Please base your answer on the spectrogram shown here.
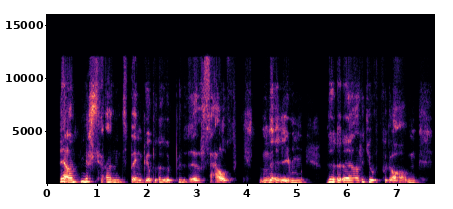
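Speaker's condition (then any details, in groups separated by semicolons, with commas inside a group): Generalized dystonia; generalized, leg weakness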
